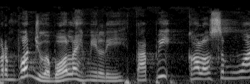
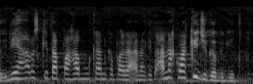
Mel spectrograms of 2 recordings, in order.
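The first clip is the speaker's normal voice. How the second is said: ordinary delivery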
